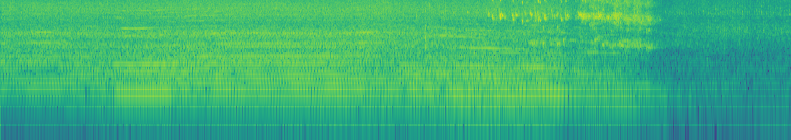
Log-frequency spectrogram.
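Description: Rear tyres squeal in a burnout.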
